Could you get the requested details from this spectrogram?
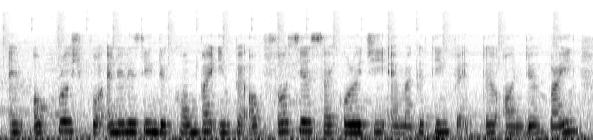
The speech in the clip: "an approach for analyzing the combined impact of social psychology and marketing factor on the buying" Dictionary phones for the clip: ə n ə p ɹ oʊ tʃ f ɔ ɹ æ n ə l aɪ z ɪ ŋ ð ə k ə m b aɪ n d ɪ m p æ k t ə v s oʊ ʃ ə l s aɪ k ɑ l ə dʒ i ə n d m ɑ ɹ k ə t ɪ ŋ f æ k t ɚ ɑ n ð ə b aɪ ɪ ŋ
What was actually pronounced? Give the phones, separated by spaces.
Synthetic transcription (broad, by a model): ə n ə p ɹ oʊ tʃ f ɔ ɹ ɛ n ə l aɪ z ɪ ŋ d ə k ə m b aɪ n ɪ m p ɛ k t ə f s oʊ s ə l s aɪ k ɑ l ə dʒ i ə n m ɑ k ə t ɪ ŋ f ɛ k t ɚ ɑ n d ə b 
